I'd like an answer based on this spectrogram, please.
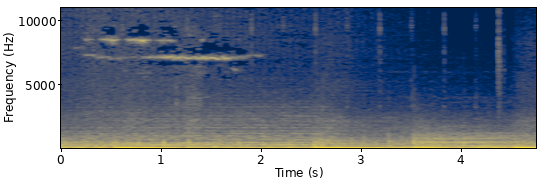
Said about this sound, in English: Jacob pulls away from the curb and follows Dr. Wentworth's car through an intersection. The right indicator on Dr. Wentworth's car blinks. Jacob turns a corner.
